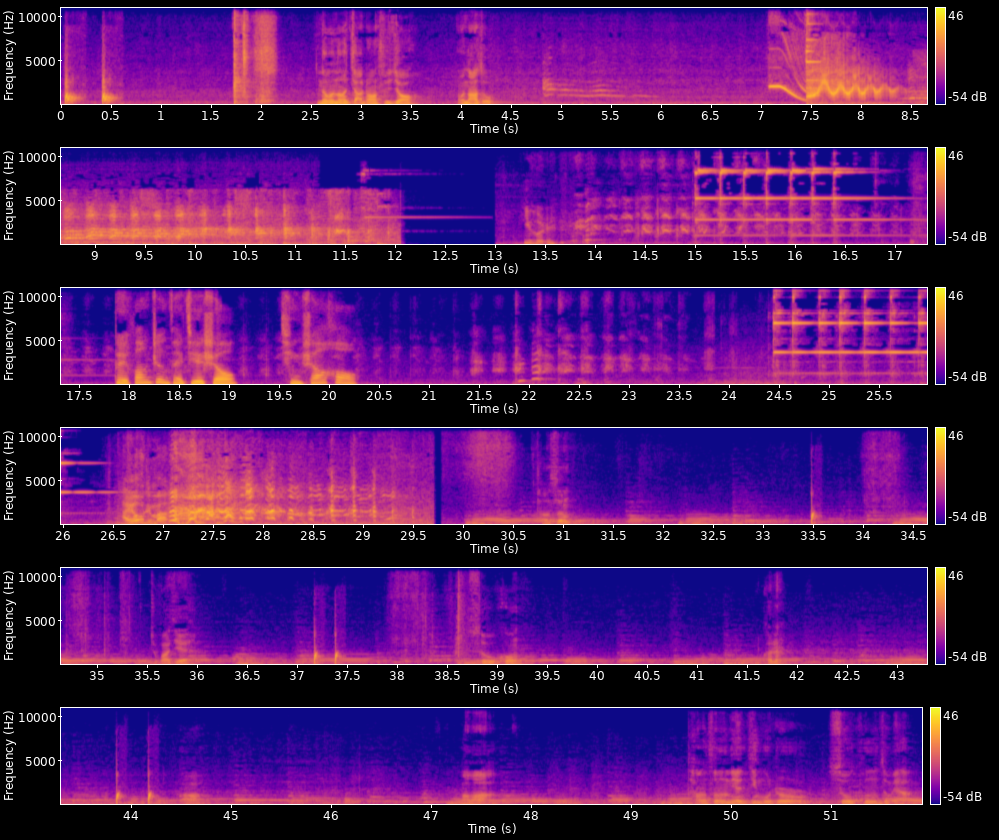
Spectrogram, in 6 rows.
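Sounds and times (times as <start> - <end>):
cartoon bloop pops: 0.0 - 0.6, 7.1 - 8.5, 37.1 - 37.6, 43.8 - 44.3
desk call bell ringing: 15.0 - 17.8, 24.4 - 27.0
light background music: 29.8 - 51.9.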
